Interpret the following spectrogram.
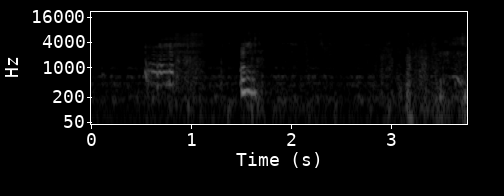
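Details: Bulldog sulking for attention on a Saturday morning at 7:30: two short high whines about a second apart, followed by quieter snuffling breaths.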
